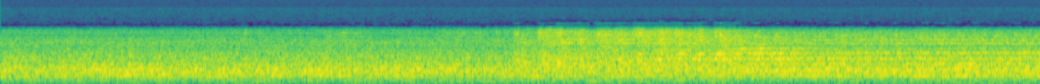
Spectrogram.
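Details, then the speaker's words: Friction test rig demonstrating Mecacyl hyper-lubricant with cleaned roller and fresh ball surface: quiet, steady whirr with even rhythm and no growl at start-up; normal running. "on s'aperçoit tout de suite qu'à la mise en route on n pas ce ce grognement forou"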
